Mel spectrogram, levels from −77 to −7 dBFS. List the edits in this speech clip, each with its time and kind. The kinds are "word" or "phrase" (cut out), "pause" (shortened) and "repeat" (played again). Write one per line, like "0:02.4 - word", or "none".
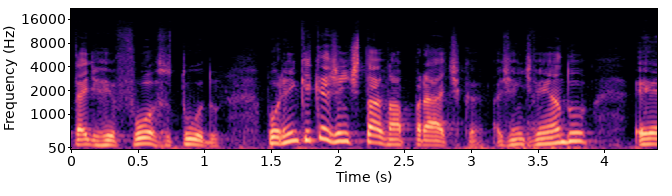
0:02.4 - word
0:03.4 - word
